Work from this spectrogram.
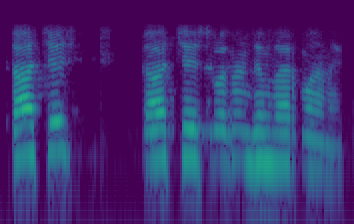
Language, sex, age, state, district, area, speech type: Kashmiri, female, 30-45, Jammu and Kashmir, Srinagar, urban, conversation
